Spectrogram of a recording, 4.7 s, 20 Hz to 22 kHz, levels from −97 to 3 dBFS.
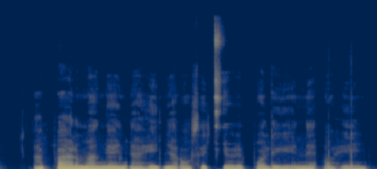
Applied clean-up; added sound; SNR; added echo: neural mask model RNNoise.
